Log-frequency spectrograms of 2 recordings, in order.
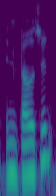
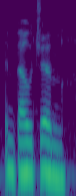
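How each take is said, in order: First: "In Belgium" with a rising, unsure end; tentative "Belgium", lifted at the end; questioning. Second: "In Belgium" with a falling, decided end; matter-of-fact "Belgium", closed at the end; settled statement. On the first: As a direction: softly check "Belgium" as a question. Checking the word, then settling it. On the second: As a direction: confirm "Belgium", letting the tune drop. Settles the word after asking. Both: Shown as a demonstration.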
